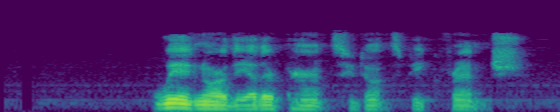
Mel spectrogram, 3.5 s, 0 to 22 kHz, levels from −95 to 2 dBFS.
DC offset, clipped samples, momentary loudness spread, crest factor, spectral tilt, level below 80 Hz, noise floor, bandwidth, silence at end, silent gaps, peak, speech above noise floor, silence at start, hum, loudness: under 0.1%; under 0.1%; 17 LU; 20 dB; -6.5 dB/octave; -52 dBFS; -70 dBFS; 7.6 kHz; 0.25 s; none; -4 dBFS; 48 dB; 0.95 s; none; -22 LUFS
